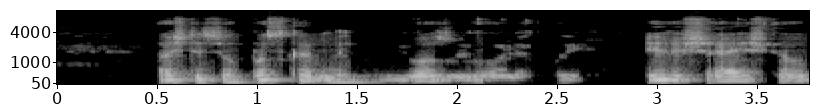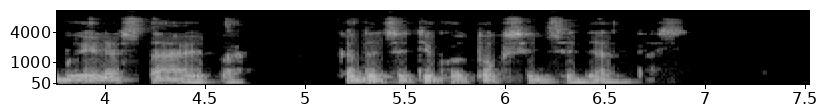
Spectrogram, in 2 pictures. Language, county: Lithuanian, Klaipėda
